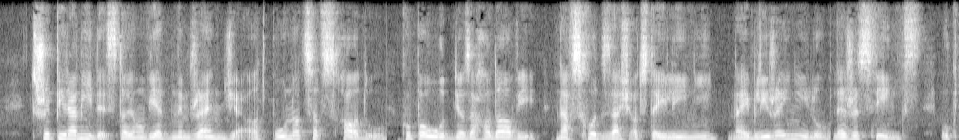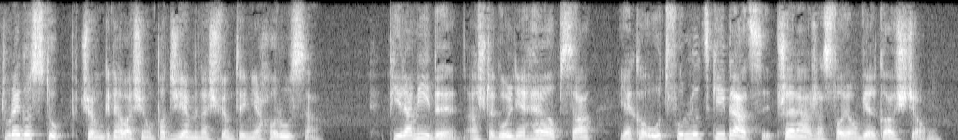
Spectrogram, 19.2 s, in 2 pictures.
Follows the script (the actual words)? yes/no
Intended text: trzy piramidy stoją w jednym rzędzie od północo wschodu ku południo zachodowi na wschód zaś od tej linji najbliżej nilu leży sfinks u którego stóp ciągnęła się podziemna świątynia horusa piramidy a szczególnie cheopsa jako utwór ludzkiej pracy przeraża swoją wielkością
yes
